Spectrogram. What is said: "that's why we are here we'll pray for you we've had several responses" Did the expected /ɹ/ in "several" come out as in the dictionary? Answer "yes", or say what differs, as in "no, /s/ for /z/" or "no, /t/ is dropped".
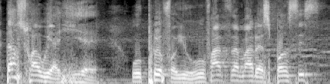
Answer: no, /ɹ/ is dropped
